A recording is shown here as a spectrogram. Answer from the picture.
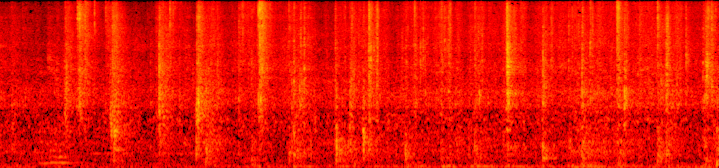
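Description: Footsteps climbing concrete stairs strewn with grit and debris, about two steps a second.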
